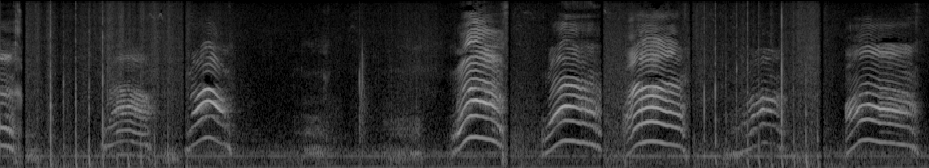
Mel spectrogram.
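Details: Miho, a domestic cat about two years old, angry or sulking after its owner works late or stays out overnight, gives a series of loud wailing meows that rise and fall like a siren, about seven calls with short pauses between them, indoors in a small room.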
